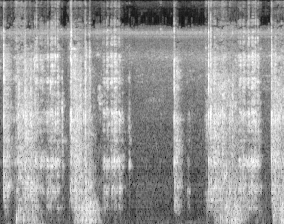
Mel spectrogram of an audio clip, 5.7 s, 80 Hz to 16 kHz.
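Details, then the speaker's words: 1955 Briggs & Stratton model 6 (Sears), plug found oil-soaked and flooded, choke open: repeated pull-start bursts never catching, getting harder each pull, as if hydrolocking; owner wonders if muffler is plugged. "Acts like it's hydrolocking itself. It gets harder and harder to pull every time."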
